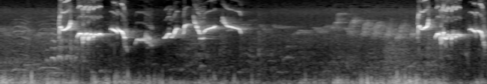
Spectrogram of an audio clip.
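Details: Oriental magpie-robin singing a varied string of whistled, slurred notes and sharp chips, with a brief quieter gap and then another burst. Low rumbling background noise runs throughout.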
